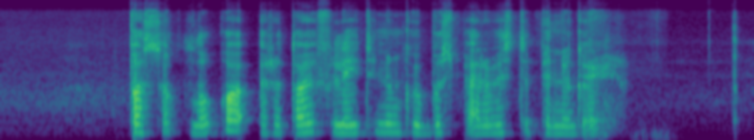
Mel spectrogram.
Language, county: Lithuanian, Vilnius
